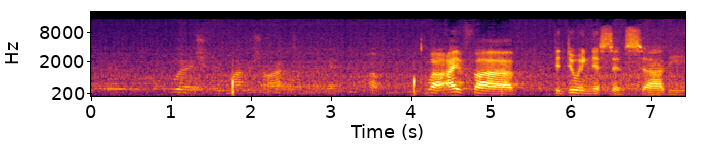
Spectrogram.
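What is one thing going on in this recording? A young man speaks loudly and close to a microphone.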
